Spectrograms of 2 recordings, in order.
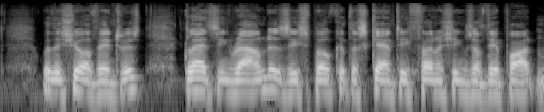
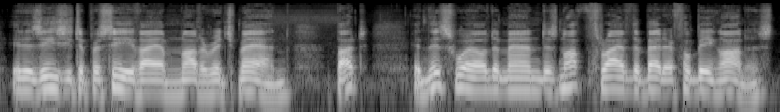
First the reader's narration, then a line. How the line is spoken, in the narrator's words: said Cadru with a sigh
